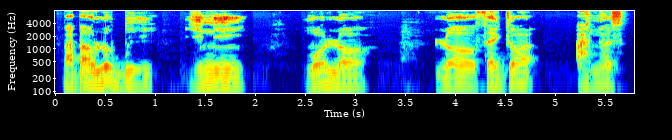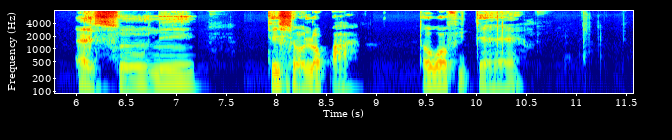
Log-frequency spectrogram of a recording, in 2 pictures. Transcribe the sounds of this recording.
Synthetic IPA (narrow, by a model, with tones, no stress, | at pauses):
ba˨ba˨˦o˧lo˦˨ɡ͡be˨˦ | ji˨nĩ˧ | w̃ɔ̃˦lɔ˧ | lɔ˧fɛ˧d͡ʒɔ˦ | a˨nã˨˦s | ɛ˨sũ˧nĩ˧ | te˦ʃɔ̃˦˨lɔ˦k͡pa˨˦ | tɔ˦wɔ˦fi˧tɛ˨˦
